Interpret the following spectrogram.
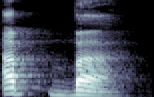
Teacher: Misalnya, dengan melafalkan abba, kita dapat mengetahui bahwa huruf ba keluar dari kedua bibir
